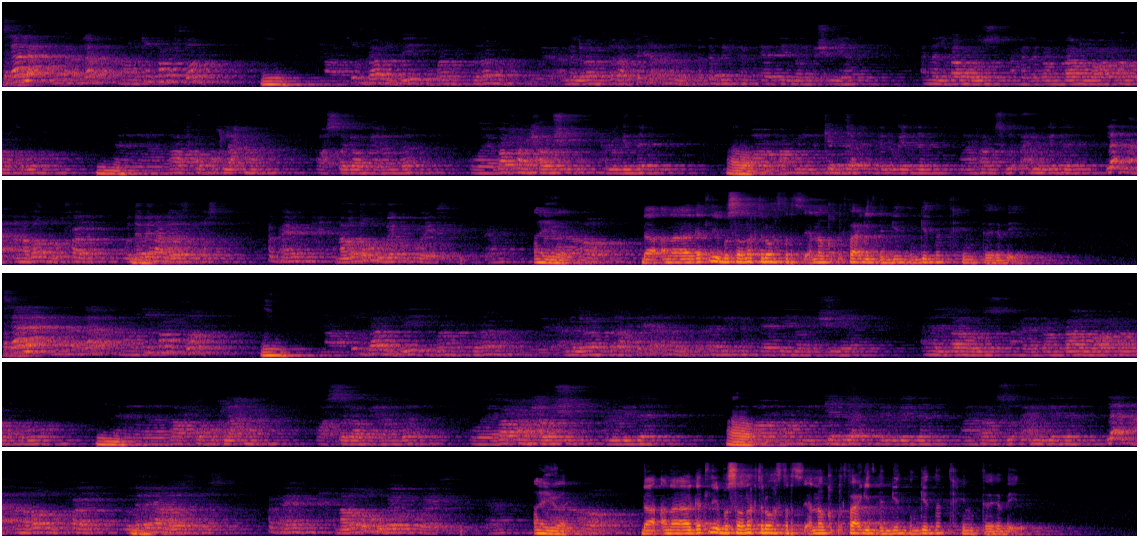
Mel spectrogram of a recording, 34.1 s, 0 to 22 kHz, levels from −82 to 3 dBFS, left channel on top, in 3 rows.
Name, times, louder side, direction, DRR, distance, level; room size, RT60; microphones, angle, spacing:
voice 1, 0.0-2.0 3.2-8.5 9.2-11.8 12.5-13.9 14.5-15.5 16.0-17.9 18.6-20.7 20.9-22.1 22.4-23.6 23.9-25.0 25.4-27.1 27.5-27.7 28.1-28.7, equal, 55° left, -6 dB, 4.7 m, -37 dB
voice 2, 12.3-12.6 18.6-18.9 24.0-24.2 28.0-28.4 29.1-32.9, right 2 dB, 35° right, 10 dB, 0.5 m, -25 dB
16.5 x 10.0 x 4.6 m, 1.5 s
head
